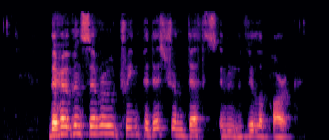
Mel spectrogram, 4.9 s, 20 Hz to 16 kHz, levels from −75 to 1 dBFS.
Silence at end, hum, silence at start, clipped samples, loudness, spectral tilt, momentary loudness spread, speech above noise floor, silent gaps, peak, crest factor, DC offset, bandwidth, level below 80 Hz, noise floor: 0.6 s; none; 0.75 s; under 0.1%; -21 LUFS; -3.5 dB/octave; 14 LU; 42 dB; none; 0 dBFS; 22 dB; under 0.1%; 11.5 kHz; -68 dBFS; -63 dBFS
